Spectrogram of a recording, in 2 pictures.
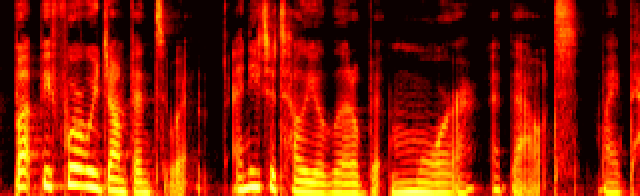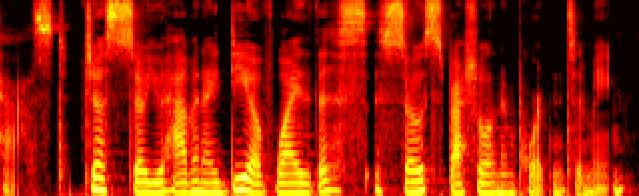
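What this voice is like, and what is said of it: Somewhat Americanized English accent. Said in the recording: “my speech or accent or however you want to call it, is quite Americanized... I'm not saying I have the perfect American accent, I'm probably far from it... you can definitely hear a little bit of inspiration from the US”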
